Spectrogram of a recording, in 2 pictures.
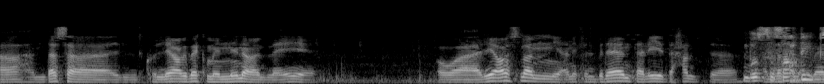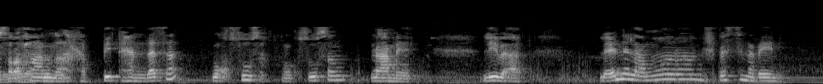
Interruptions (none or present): present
